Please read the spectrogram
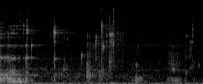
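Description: A hand squishing through a tub of soggy, milk-soaked Fruity Pebbles cereal: scattered small wet squelches and crackles.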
